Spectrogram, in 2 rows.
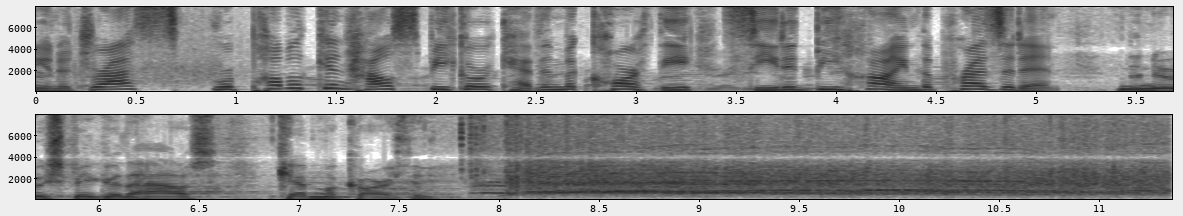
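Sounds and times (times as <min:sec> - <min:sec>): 
applause from a large crowd in a House chamber: 0:00.0 - 0:01.1, 0:07.9 - 0:11.3
speech: 0:00.0 - 0:08.1.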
